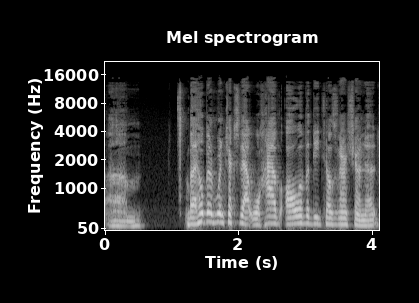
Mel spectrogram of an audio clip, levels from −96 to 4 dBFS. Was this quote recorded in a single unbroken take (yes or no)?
yes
